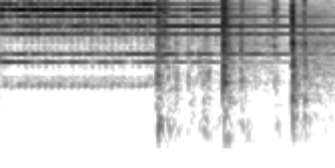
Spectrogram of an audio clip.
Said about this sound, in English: The phone rang.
